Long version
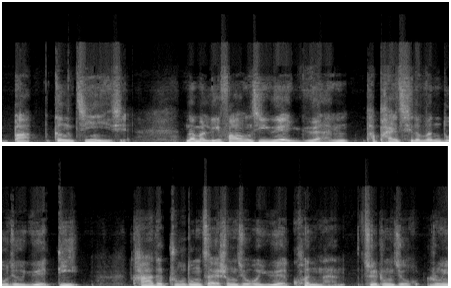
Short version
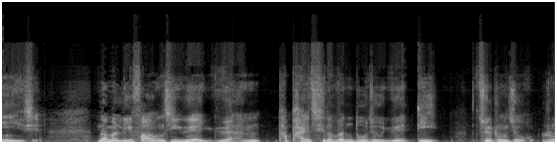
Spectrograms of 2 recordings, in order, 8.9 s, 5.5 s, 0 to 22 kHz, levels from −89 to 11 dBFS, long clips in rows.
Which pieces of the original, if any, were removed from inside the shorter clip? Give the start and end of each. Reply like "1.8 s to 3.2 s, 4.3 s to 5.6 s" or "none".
5.5 s to 8.0 s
